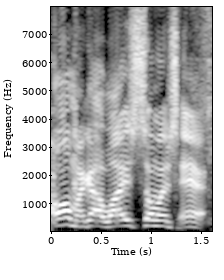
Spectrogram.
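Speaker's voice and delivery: high, stunned, shocked cry.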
